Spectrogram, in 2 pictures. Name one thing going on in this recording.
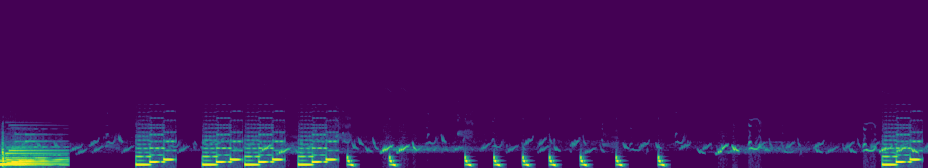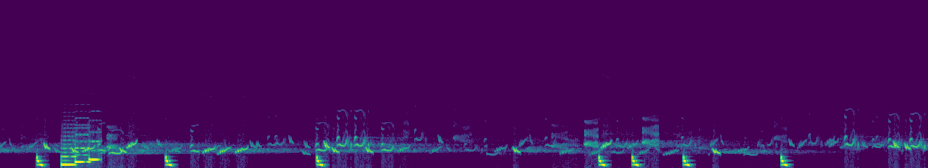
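Menu cursor beeps tick quickly, one after another.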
